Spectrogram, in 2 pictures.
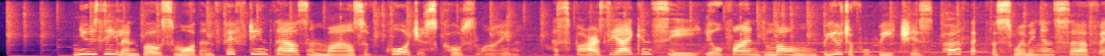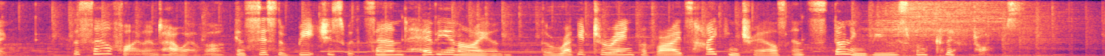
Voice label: British Voice Over Lady Travel Genre

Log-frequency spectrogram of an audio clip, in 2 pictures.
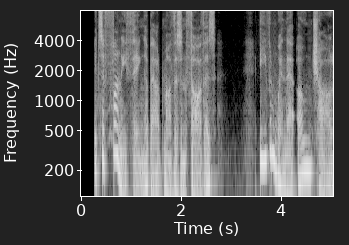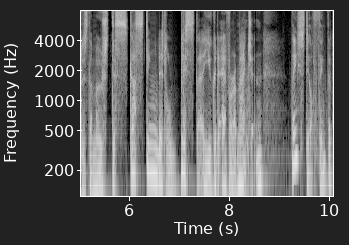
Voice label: AUDIOBOOK

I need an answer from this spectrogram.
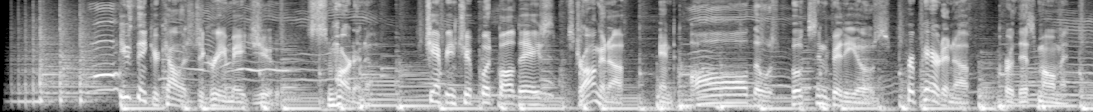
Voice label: Commercial Demo

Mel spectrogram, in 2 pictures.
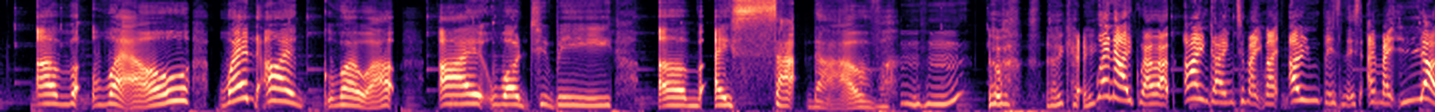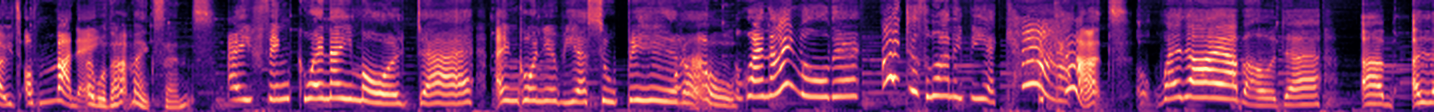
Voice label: Kids Voices

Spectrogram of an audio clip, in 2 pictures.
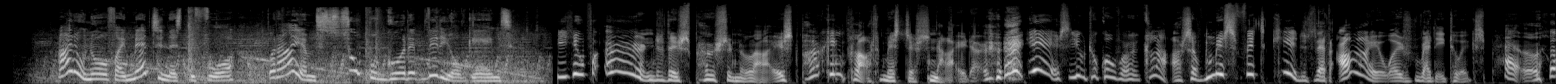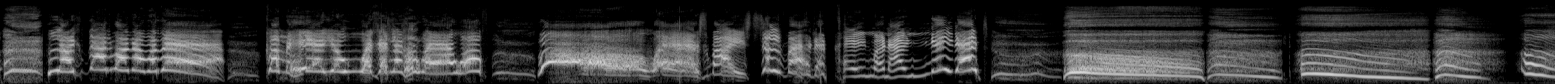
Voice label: Animation

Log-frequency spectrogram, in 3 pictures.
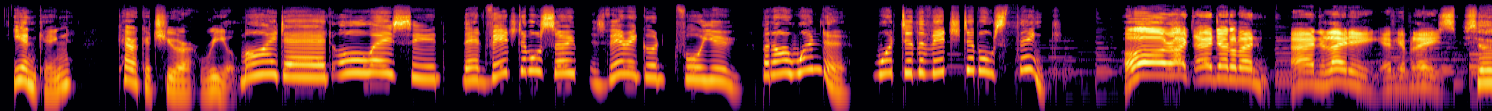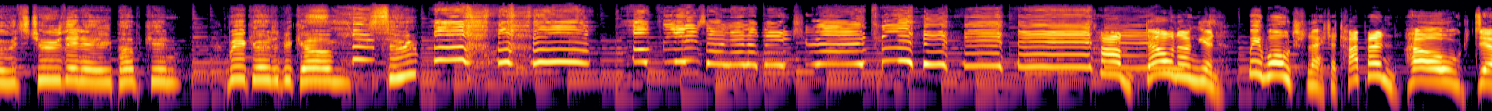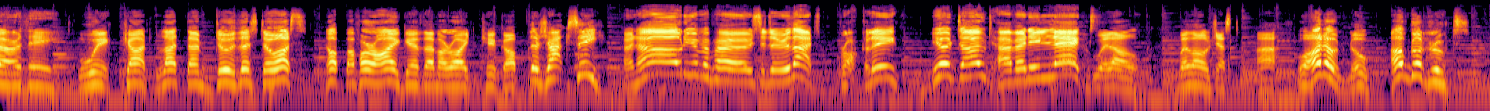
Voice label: Characature

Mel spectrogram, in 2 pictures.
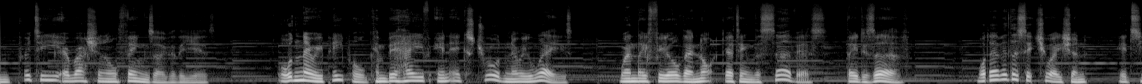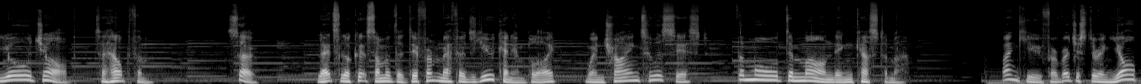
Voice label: Corporate

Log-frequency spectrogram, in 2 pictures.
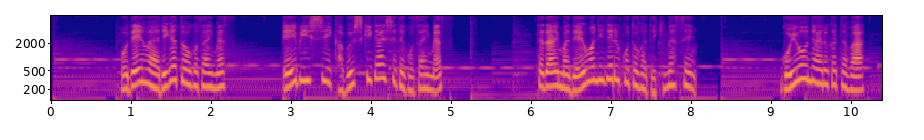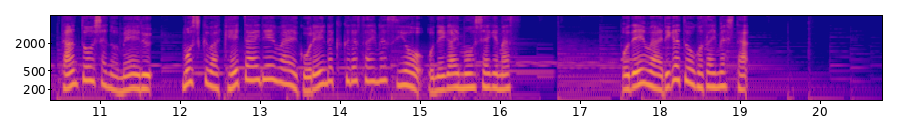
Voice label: IVR

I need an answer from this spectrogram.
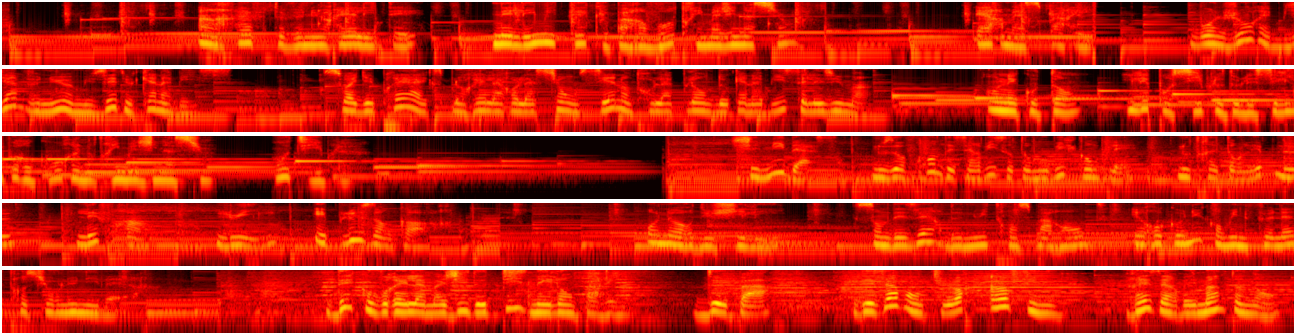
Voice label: French

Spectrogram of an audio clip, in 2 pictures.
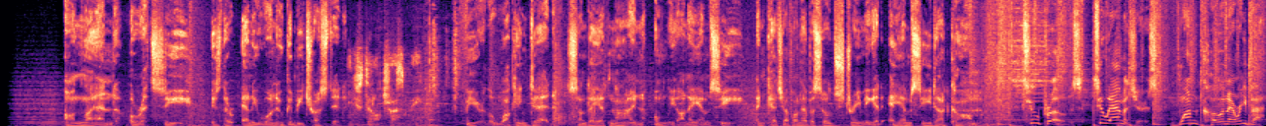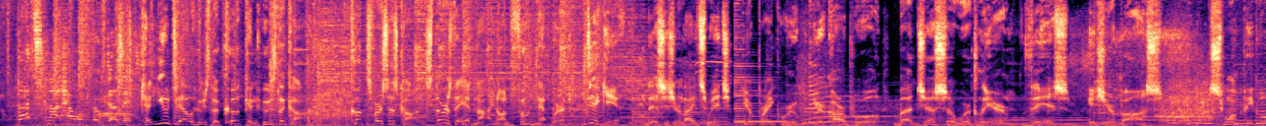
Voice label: US Promos

